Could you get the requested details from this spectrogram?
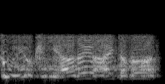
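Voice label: Japanese right wing mood med; War Thunder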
